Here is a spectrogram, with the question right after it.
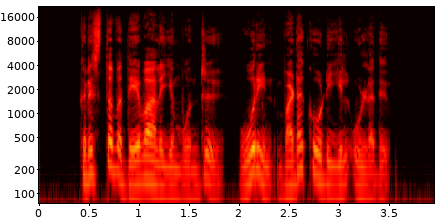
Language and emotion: Tamil, neutral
